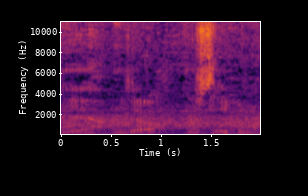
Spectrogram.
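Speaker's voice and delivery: soft hushed whisper; whispering over a crib. Real, not acted. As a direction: whisper so he won't wake. Pet falling asleep, keeping quiet.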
